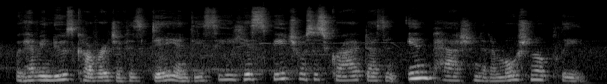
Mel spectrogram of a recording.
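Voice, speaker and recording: A woman speaks at a fairly quick pace in a medium pitch, her intonation lively, with noticeable background noise behind her. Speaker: political scientist. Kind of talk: explainer talk to camera.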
